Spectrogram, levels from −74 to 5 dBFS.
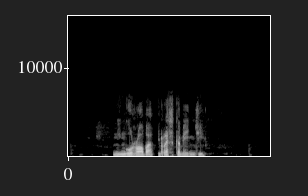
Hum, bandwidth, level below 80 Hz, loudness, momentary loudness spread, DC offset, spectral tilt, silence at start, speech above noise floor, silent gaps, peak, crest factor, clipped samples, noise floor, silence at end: none; 7.2 kHz; -54 dBFS; -18 LUFS; 13 LU; under 0.1%; -7 dB/octave; 0.9 s; 47 dB; none; 0 dBFS; 20 dB; under 0.1%; -65 dBFS; 1.3 s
